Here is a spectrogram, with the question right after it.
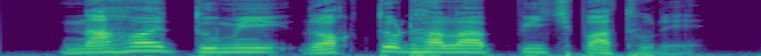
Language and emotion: Bengali, neutral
